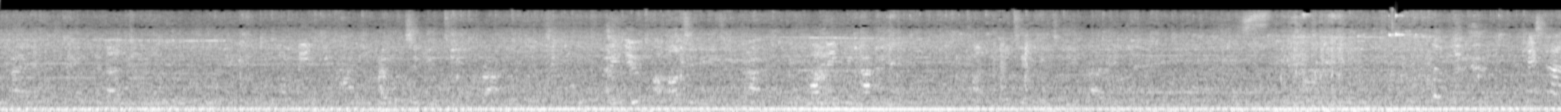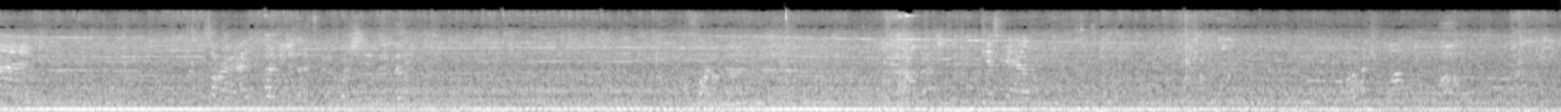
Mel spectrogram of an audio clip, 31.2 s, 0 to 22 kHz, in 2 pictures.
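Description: Cabin sound of a 2019 New Flyer XD60 articulated diesel bus on the move: a steady low engine drone that swells and eases several times as the bus pulls and slows, over road noise, with scattered small rattles from the cabin.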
